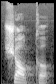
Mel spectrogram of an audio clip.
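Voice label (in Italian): "sciocco", dialettale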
